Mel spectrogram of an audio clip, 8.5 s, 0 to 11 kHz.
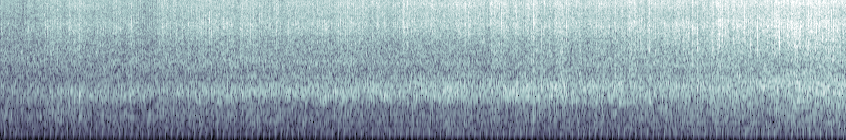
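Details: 1969 Gravely C8 tractor, morning run after no-high-range repair: steady, even single-cylinder putter building slightly in speed, no knocks, misses or rattles. Running healthy.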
